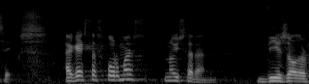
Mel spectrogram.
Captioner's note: non-english speech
